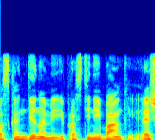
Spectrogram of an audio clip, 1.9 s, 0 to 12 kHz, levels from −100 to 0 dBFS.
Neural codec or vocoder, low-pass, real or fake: none; 7.2 kHz; real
